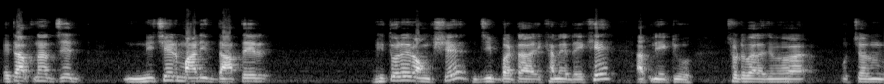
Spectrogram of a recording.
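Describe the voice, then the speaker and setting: A man's voice: medium pitch, sharp tone. A young man teaching an online English pronunciation lesson, explaining each sound and repeating it, and often checking that the class follows.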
